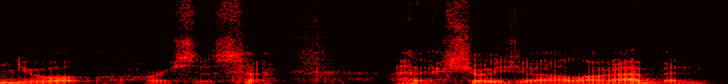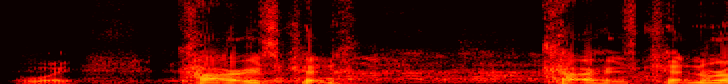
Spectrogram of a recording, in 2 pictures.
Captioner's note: laughter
